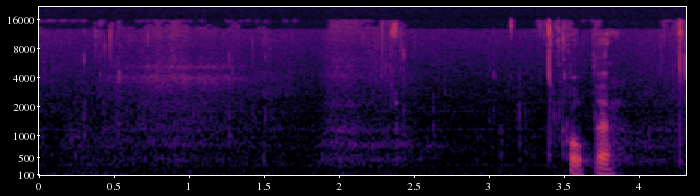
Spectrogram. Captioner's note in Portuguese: pausa sonora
